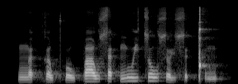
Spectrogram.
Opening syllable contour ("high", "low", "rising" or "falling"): rising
